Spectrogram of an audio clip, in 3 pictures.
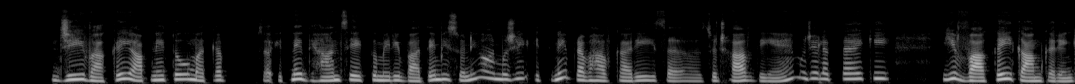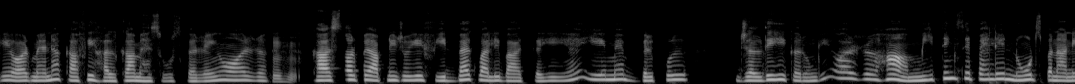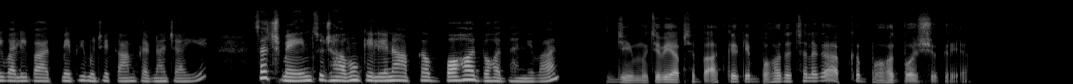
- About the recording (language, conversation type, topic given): Hindi, advice, मैं सहकर्मियों और प्रबंधकों के सामने अधिक प्रभावी कैसे दिखूँ?
- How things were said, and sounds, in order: in English: "फ़ीडबैक"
